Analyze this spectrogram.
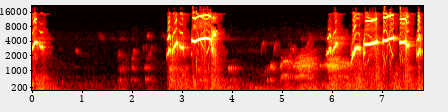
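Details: Oriental magpie-robin singing early in the morning: loud, clear whistled phrases with sweeping slurred notes and quick chattering flourishes, delivered in bursts separated by a few seconds of silence, with a soft low chatter between phrases.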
